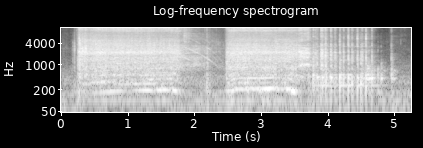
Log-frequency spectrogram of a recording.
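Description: A mixer grinder whirs loudly as it crushes peanuts, sesame, coconut powder and cumin, running in two sustained bursts with a brief stop between them, then winding down with rattling pulses.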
